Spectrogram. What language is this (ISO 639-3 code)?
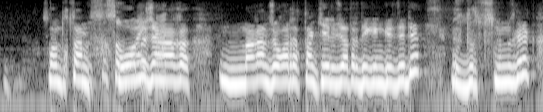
kaz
